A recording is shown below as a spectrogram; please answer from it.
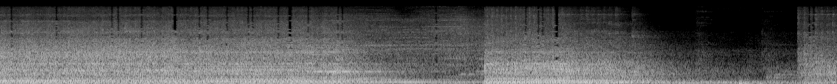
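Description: Steady noise of construction machinery in a tunnel under repair, with a low hum under it. It dips, jumps back up suddenly about five seconds in, then fades toward the end.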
